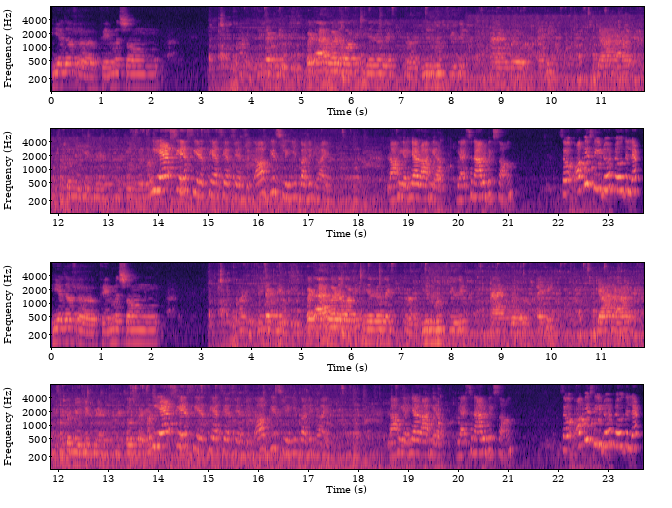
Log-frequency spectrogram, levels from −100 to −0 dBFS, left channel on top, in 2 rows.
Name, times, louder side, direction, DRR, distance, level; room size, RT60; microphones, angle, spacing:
voice 1, 0.0-2.5 3.6-8.4 8.8-10.1 10.5-14.0, right 4 dB, 60° right, 0.8 m, -35 dB
Gurgling / Water tap faucet / Sink (filling or washing), 3.1-23.0, right 2 dB, 85° right, 1.4 m, -43 dB
sound 1, 5.7-19.2, equal, 25° right, 0.6 m, -49 dB
sound 2, 8.2-19.9, left 2 dB, 85° left, 1.1 m, -51 dB
voice 2, 13.8-17.5 18.6-21.1 22.0-23.6, left 3 dB, 25° left, 0.4 m, -32 dB
3.9 x 2.1 x 2.6 m
head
